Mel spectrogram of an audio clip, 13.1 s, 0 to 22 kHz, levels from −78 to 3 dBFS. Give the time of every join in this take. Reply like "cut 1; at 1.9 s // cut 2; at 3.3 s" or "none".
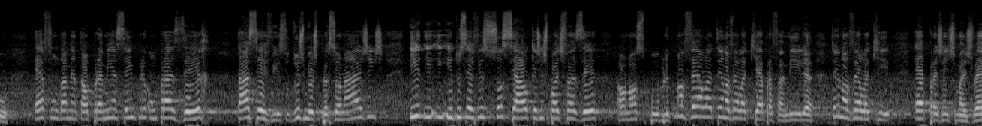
cut 1; at 2.0 s // cut 2; at 9.0 s // cut 3; at 11.1 s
